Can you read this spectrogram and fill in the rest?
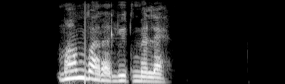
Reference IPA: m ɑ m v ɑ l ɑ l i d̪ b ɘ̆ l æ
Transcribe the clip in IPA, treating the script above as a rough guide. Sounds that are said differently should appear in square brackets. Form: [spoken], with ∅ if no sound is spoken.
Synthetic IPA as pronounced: m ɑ m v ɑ [ɾ] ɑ l [y] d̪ [m] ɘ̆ l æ

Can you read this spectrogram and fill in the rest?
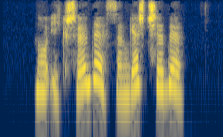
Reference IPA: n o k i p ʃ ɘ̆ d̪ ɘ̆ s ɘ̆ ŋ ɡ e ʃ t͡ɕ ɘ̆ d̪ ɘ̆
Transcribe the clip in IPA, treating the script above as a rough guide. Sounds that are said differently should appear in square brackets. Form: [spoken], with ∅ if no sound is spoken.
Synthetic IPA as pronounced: n o [ʔ] i [k] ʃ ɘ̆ d̪ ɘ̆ s ɘ̆ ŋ ɡ [æ] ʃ t͡ɕ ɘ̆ d̪ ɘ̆

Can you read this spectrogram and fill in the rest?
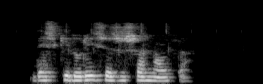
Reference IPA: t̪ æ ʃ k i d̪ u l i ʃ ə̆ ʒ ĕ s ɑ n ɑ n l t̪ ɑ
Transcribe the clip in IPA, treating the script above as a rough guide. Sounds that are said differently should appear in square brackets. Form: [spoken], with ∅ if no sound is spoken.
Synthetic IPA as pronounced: [d̪] æ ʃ k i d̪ u [ɾ] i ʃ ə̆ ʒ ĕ [ʃ] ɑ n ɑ [∅] l t̪ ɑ

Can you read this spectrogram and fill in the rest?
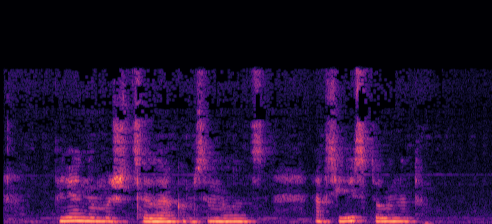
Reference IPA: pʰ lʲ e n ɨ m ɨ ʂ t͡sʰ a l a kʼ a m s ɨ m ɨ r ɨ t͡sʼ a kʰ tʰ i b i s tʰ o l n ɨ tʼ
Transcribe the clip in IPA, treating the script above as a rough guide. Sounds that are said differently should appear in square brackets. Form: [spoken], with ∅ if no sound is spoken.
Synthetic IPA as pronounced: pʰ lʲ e n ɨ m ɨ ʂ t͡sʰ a l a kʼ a m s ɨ m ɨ [l] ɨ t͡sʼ a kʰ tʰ i [v] i s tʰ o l n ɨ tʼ

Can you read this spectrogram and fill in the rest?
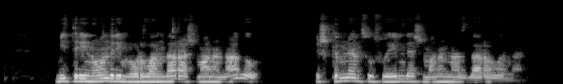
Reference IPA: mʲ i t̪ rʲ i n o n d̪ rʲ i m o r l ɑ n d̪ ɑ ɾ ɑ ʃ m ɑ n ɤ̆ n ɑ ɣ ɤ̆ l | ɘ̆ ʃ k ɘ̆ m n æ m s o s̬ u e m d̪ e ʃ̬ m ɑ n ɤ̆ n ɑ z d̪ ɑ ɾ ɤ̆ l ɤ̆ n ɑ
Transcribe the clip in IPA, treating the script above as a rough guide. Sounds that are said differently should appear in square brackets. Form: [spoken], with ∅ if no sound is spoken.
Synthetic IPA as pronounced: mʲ i t̪ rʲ i n o n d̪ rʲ i m o r l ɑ n d̪ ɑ ɾ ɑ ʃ m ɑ n ɤ̆ n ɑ ɣ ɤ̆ l | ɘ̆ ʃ k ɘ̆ m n æ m s [u] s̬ u e m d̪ [æ] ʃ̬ m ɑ n ɤ̆ n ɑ z d̪ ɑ ɾ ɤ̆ l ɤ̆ n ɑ

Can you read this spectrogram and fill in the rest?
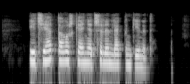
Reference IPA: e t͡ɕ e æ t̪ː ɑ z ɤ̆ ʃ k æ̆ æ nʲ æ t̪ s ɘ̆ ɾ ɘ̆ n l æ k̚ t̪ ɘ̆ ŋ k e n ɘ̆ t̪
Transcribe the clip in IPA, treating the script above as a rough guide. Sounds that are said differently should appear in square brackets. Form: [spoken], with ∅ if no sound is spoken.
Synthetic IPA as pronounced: e t͡ɕ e æ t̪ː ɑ [ɣ] ɤ̆ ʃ k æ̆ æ nʲ æ t̪ [ʃ] ɘ̆ [l] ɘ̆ n l æ k̚ t̪ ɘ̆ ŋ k e n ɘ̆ t̪

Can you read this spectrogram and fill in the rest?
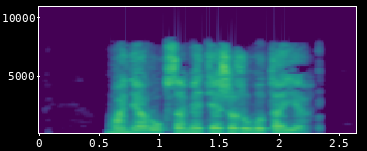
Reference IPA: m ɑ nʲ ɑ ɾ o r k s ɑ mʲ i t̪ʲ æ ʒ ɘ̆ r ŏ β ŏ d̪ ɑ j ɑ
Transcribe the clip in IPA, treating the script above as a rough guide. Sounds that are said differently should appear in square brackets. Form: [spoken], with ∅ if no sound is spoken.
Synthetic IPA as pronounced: m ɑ nʲ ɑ ɾ o [∅] k s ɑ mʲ [æ] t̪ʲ æ ʒ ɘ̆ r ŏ β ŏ [t̪] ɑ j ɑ

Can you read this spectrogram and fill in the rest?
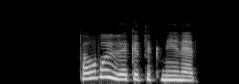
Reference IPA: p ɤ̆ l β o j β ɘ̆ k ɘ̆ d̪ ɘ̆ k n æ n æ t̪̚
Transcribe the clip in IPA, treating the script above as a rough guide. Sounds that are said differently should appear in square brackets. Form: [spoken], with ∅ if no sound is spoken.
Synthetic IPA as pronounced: p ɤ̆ l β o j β ɘ̆ k ɘ̆ [t̪] ɘ̆ k n [e] n æ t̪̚

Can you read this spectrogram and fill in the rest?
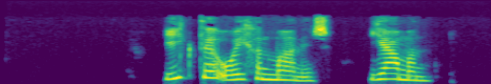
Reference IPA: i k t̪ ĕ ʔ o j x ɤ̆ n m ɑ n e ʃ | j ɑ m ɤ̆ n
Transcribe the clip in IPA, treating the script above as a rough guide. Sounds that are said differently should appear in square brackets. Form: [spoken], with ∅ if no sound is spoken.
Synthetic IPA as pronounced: i k t̪ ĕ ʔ o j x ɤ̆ n m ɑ n e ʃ | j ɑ m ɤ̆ n

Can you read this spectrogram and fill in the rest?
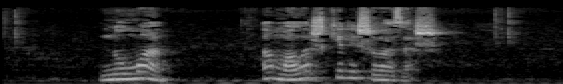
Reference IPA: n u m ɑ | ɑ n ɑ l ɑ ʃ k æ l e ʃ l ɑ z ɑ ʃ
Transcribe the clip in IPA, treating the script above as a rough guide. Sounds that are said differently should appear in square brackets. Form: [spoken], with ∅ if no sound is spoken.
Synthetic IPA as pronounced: n u m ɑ | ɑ [m] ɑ l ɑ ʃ k [e] l e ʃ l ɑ z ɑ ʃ

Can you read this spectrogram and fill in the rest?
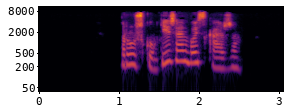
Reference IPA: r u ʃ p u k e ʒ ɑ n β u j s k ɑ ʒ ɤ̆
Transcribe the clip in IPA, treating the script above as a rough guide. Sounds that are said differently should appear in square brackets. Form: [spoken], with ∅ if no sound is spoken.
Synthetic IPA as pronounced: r u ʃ [k] u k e ʒ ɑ n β [o] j s k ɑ ʒ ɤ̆

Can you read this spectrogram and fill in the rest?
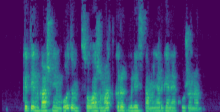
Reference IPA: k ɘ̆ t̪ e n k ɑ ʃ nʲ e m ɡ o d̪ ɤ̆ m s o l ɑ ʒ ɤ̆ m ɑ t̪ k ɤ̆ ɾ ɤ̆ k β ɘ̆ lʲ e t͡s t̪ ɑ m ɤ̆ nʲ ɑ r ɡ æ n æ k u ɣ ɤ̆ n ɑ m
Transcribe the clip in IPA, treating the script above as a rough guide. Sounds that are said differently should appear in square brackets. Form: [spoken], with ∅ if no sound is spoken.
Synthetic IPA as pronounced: k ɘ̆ t̪ e n k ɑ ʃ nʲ e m ɡ o d̪ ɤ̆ m s o l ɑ ʒ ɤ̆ m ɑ t̪ k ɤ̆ ɾ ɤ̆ k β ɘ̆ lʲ e t͡s t̪ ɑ m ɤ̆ nʲ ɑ r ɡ æ n æ k u [ʒ] ɤ̆ n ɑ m

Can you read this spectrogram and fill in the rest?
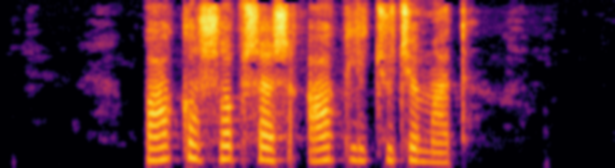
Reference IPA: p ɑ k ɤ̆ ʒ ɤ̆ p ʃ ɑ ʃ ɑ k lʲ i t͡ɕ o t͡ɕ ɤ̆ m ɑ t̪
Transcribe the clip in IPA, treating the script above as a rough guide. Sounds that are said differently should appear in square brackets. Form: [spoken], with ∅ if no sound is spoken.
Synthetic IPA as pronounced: p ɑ k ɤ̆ [ʃ] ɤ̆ p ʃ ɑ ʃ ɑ k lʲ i t͡ɕ [u] t͡ɕ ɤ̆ m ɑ t̪

